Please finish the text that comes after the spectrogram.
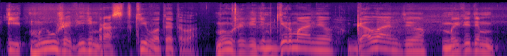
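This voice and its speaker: A man's voice: medium pitch, very animated, fairly quick. A man hosting a studio discussion, talking with frequent hesitations and fillers. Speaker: host.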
